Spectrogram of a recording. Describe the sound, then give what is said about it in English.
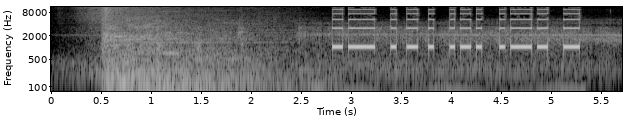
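A burst of loud rushing noise gives way to a recording of Morse code: a steady, buzzy high-pitched tone keyed in a rapid run of long and short beeps with brief gaps, spelling dash-dot, dash-dash-dash, dash-dot. “Lol, I mean, dash dot, dash dash dash, dash dot.”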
